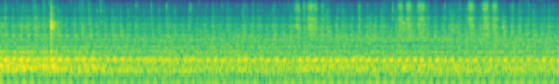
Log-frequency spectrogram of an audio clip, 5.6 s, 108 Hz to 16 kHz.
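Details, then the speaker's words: 1950s GE F11W3 reversible window ventilator fan, shaded-pole motor rated 2.5 A, on medium speed, before oiling: steady hum with faint rough scraping at the back of the motor; dry bearings suspected. "a bit of scraping in the back of the motor"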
